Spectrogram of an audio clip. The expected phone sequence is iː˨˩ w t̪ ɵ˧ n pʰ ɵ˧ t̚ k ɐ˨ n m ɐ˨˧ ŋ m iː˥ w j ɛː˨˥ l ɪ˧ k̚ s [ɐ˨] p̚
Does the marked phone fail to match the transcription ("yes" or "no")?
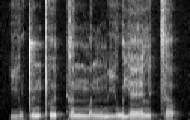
no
